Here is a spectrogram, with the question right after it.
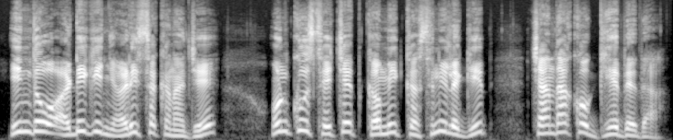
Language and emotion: Santali, angry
